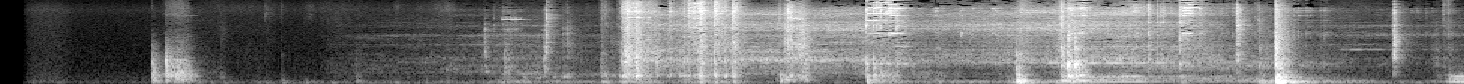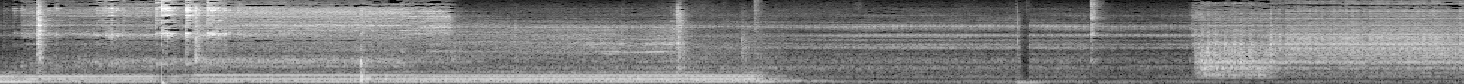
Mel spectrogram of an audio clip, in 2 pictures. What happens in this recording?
I am getting a cup and making coffe. I am also microwaving a dish and getting a spoon out of a drawer for my coffee.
